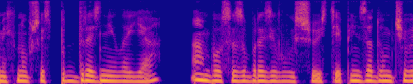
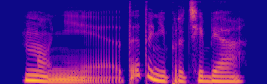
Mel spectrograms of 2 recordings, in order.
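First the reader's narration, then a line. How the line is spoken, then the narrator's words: Smirking drawl. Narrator (Russian): ухмыльнувшись, протянул Антон Петрович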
